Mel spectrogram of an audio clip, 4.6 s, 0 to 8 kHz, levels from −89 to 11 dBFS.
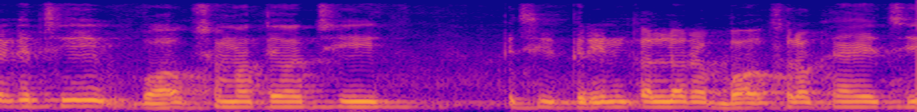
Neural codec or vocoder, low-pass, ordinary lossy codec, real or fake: codec, 16 kHz, 4 kbps, FreqCodec, larger model; 7.2 kHz; Opus, 64 kbps; fake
